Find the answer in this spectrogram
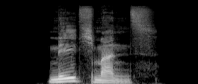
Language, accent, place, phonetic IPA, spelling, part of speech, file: German, Germany, Berlin, [ˈmɪlçˌmans], Milchmanns, noun, De-Milchmanns.ogg
- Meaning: genitive singular of Milchmann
